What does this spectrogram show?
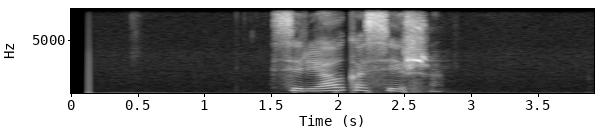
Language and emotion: Russian, neutral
